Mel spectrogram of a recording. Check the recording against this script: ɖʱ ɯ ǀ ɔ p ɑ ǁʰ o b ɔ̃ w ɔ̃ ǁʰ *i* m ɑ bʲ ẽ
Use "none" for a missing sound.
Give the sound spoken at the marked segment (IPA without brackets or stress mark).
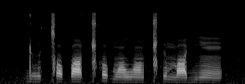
ɨ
